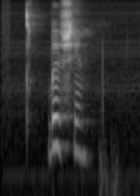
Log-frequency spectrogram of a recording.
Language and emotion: Russian, neutral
